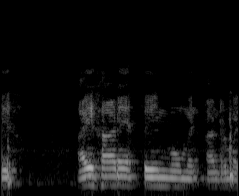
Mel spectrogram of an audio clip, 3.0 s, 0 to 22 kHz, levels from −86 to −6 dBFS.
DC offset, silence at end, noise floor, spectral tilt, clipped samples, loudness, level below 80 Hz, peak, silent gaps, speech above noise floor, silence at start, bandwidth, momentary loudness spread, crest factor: under 0.1%; 0 s; -77 dBFS; -6 dB/octave; under 0.1%; -43 LUFS; -88 dBFS; -26 dBFS; none; 34 dB; 0.05 s; 9.8 kHz; 11 LU; 18 dB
